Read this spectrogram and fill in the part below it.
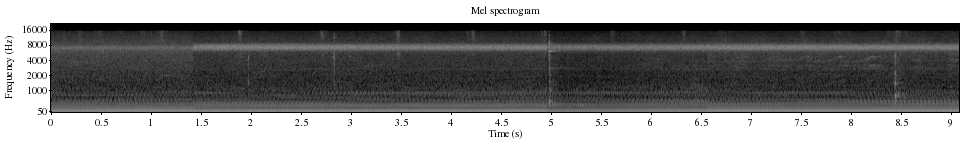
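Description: A machine motor hums steadily nearby.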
